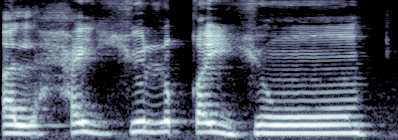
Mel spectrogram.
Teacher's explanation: جائے گا، الحی القیوم، جیسے الحی القیوم۔ یا بھی مشدد ہے، واو ساکن سے پہلے پیش آ رہی ہے تو واو مدہ بنے گی، ایک الف کی مقدار کھینچ کر پڑھا جائے گا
